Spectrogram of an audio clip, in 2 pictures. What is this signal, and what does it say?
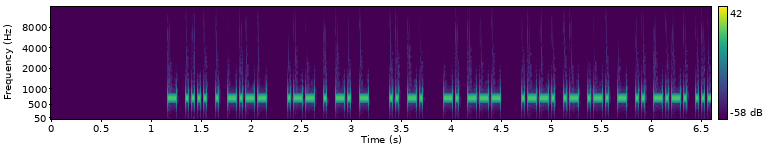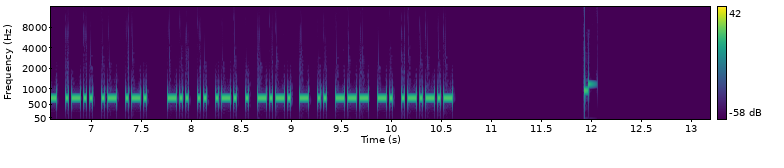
Morse code, heard as a keyed tone, about 40 wpm, 700 Hz. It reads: THEY WENT IN NO PARTICULAR DIRECTION.
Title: Sentences from Top 1000 Words - Review Part 5 - 40wpm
